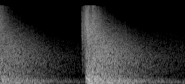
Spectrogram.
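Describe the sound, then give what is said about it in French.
A single sharp gunshot rings out during an assassination attempt on Jacques Chirac. The abrupt crack rises from a low background hum and then decays slowly into a lingering tail. “Et il tire”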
